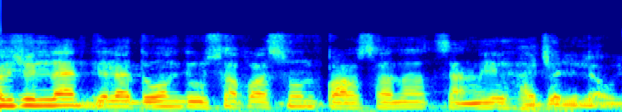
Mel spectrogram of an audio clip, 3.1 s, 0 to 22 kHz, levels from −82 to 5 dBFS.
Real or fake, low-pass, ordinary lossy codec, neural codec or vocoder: fake; 7.2 kHz; none; codec, 32 kHz, 1.9 kbps, SNAC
